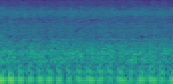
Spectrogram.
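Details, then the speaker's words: Old-model Yamaha Sporty small single, stock engine (not modified), previously quiet but now noisy: busy metallic clatter at idle from the engine itself, separate from the exhaust; cause unconfirmed, engine to be removed from chassis and overhauled. "pansin niyo yung tunog ng makina kalampag siya bukod d sa tunog ng tambutso"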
